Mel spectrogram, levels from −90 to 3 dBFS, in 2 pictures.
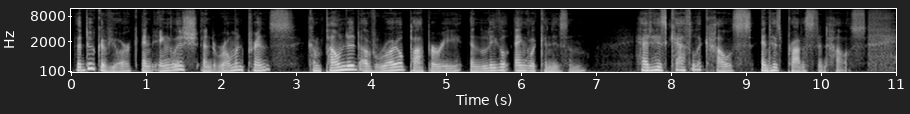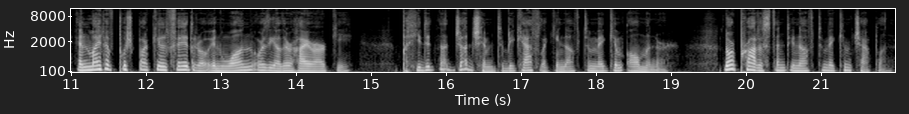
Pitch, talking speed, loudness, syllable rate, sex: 140 Hz, 155 wpm, -21 LUFS, 4.8 syllables/s, male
